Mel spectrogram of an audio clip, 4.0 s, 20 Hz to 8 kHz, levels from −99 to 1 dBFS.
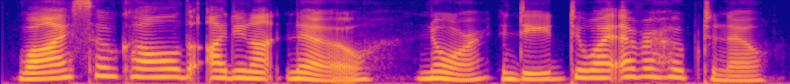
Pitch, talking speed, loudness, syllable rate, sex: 230 Hz, 210 wpm, -17 LUFS, 5.3 syllables/s, female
